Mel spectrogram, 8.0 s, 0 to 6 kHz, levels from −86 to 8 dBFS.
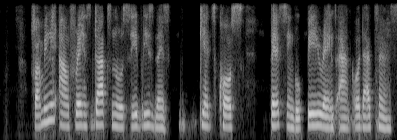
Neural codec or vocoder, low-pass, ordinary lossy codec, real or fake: codec, 16 kHz in and 24 kHz out, 0.8 kbps, FocalCodec, streaming, 65536 codes; 5.4 kHz; none; fake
